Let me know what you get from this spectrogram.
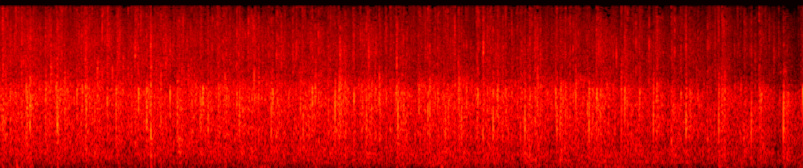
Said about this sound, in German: Erst einmal vielen Dank für diese kleine private Audienz, diese kleine Sprechstunde zwischendurch und ein herzliches Dankeschön, vielleicht nochmal einen kleinen Applaus, damit er nochmal Luft holen kann für den zweiten Teil.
